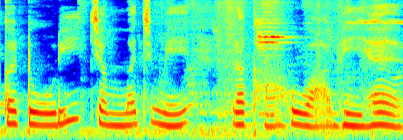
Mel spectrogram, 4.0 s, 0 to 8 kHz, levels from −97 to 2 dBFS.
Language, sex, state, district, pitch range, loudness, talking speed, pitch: Hindi, female, Bihar, Katihar, 215-240 Hz, -15 LUFS, 105 wpm, 225 Hz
